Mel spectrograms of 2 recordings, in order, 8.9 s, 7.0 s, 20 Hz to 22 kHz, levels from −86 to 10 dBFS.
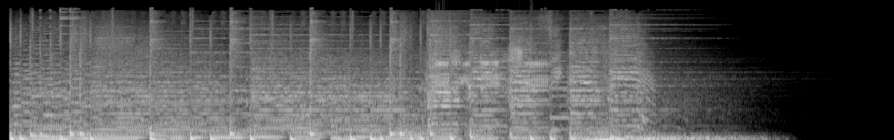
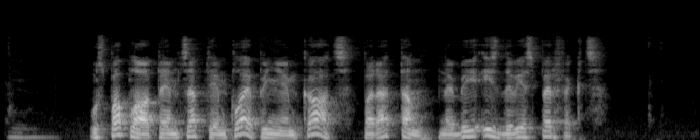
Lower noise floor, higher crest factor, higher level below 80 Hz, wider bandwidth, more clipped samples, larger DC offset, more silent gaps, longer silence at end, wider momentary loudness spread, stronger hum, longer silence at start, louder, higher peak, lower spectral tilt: first, -88 dBFS vs -69 dBFS; second, 12 dB vs 20 dB; first, -16 dBFS vs -50 dBFS; first, 17.5 kHz vs 7.6 kHz; neither; neither; neither; first, 1.25 s vs 1.05 s; second, 9 LU vs 12 LU; neither; about the same, 0.1 s vs 0.1 s; first, -13 LUFS vs -21 LUFS; about the same, 0 dBFS vs -2 dBFS; second, -4.5 dB/octave vs -7.5 dB/octave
